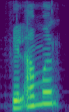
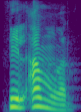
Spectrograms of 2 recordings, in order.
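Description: First: Fil amr with the tune rising at the end like a question; imitating the Selayar rising tune on fil amr. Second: Said in the usual way. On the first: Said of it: "nadanya orang Selayar begitu". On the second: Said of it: "Bertanya itu atau menjawab?".

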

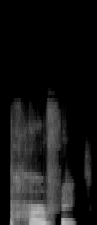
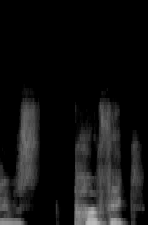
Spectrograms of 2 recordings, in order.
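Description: First: Higher and louder, savouring Perfect; Perfect, lifted up high and loud like a sigh of delight; savoured emphasis. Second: Said in the usual way. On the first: Real, not acted. Savouring repeat.

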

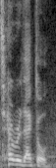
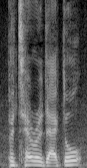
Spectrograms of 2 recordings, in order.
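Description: First: Pterodactyl said with silent P, falling. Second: Pterodactyl said slowly with P sounded, rising; careful pronunciation. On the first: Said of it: "The P is silent". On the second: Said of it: "wanna see my pterodactyl impression". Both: Shown as a demonstration.

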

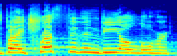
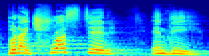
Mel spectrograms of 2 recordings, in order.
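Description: First: Preached out. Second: Slow reading. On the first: Verse repeated with full force. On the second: Verse read slowly, then preached. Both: Shown as a demonstration.

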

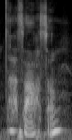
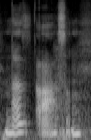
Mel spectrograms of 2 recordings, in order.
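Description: First: Whispered dry sarcasm, barely voiced; an unvoiced sarcastic mutter to himself. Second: Said in the usual way. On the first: Real, not acted. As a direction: breathe it out as a deadpan aside. Sarcastic repeat under breath.

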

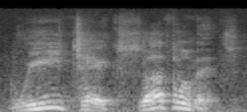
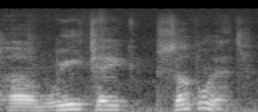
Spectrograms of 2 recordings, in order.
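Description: First: Slow, emphatic we take supplements; stress on we. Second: Said in the usual way. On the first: Real, not acted. Stressing to the group that they really take supplements. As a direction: lean on "we take supplements" slowly. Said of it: "And believe me". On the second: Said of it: "believe me".

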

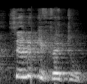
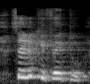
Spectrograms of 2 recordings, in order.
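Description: No difference in how they are said.

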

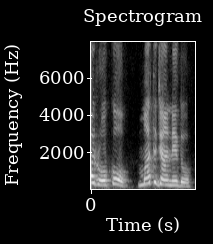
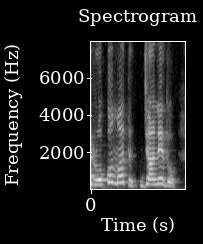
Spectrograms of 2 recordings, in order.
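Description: First: रोको set apart, then मत जाने दो together; pause after रोको. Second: रोको मत together, then जाने दो apart; pause after मत. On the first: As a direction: break after रोको, run मत जाने दो as one phrase. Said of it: "रोको के आगे लगाओगे तो क्या बन जाएगा". (रोको के बाद ठहराव, फिर मत जाने दो एक साथ) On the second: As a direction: run रोको मत as one phrase, break before जाने दो. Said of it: "के अगर आगे लगाते हैं कॉमा तो क्या बनता है". (रोको मत एक साथ, फिर ठहराव, फिर जाने दो) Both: Shown as a demonstration.

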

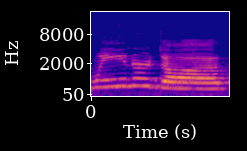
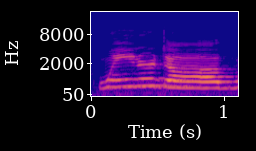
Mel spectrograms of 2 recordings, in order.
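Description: First: Chanted, louder, taunting singsong repeat; mocking chant. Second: Chanted, louder, taunting singsong; mocking chant. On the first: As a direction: keep teasing like a playground chant. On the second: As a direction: tease him like a schoolyard chant. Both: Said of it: "laughed the other dogs".

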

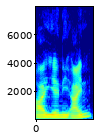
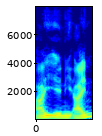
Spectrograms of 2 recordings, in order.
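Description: The two takes are said the same way.

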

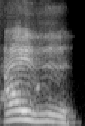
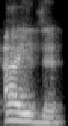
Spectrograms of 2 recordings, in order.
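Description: First: I'd with a heavy, drawn-out D; overdone final D. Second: I'd said slowly with a light audible D; subtle final D. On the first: Teacher mocking how students might end up talking, overdone D on I'd. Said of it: "llegan a hablar así". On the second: Teacher showing students the right form, subtle D on I'd. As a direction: let a small D be heard ending I'd. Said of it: "se tiene que escuchar la D esa". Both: Shown as a demonstration.

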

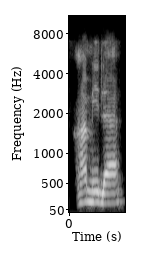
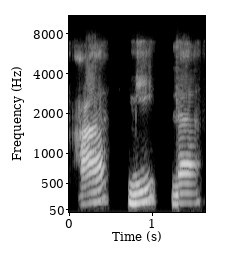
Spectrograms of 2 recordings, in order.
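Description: First: "আমিলা" run together as one word; "আমিলা" read whole, in one go; joined-up reading. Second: "আ, মি, লা" one syllable at a time; teacher splitting "আ, মি, লা" for learners; broken-up syllables. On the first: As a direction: blend the syllables of "আমিলা" without gaps. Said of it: "একসাথে reading করবেন". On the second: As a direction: clear gap after each part of "আ, মি, লা". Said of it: "আপনারা ভাঙ্গা উচ্চারণ করবেন". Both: Shown as a demonstration.

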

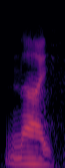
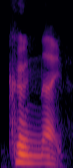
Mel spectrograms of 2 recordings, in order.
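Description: First: KNIFE with silent k, starting on n, "nife"; correct silent k. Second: KNIFE mispronounced with the k sounded, "kih-nife"; wrong pronunciation. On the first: Teacher modelling it for learners, KNIFE said as "nife". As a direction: drop the k and say KNIFE as "nife", softly. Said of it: "Omitámosle el sonido de la K y simplemente digamos". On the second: Teacher demonstrating the error to learners, KNIFE said as "kuh-nife". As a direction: put a k and a short vowel before the n in KNIFE. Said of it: "no le pronunciamos así". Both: Shown as a demonstration.

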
